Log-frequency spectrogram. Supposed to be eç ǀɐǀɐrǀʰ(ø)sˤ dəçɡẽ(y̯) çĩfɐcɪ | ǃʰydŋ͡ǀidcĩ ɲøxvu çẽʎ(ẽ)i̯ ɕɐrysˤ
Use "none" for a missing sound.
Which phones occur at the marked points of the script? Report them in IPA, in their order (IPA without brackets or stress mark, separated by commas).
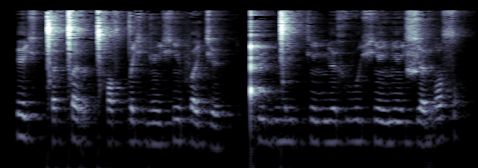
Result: œ, i̯, ẽ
